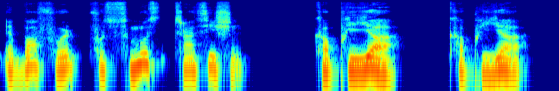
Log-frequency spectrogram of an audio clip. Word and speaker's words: kapıya: If you don't use buffer, then this is very hard to pronounce and it is preventing you to speak fast. Let's compare both ways. Kapıya, kapıya. Very smooth transition. Kapıa, kapıa. Look, between two vowels, I needed to stop.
